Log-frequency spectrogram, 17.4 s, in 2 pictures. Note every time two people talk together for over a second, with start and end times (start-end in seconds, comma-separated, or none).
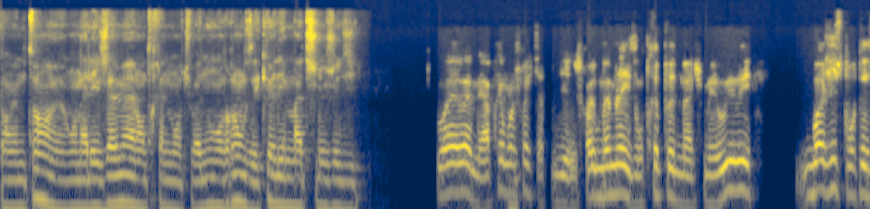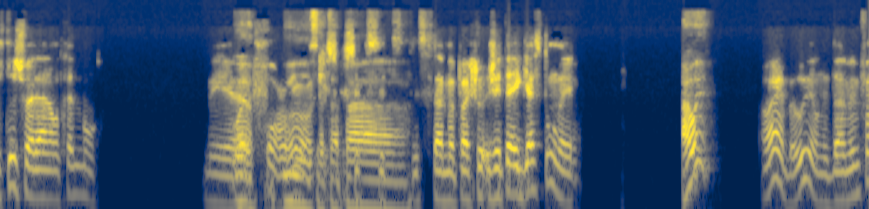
11.0-12.8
